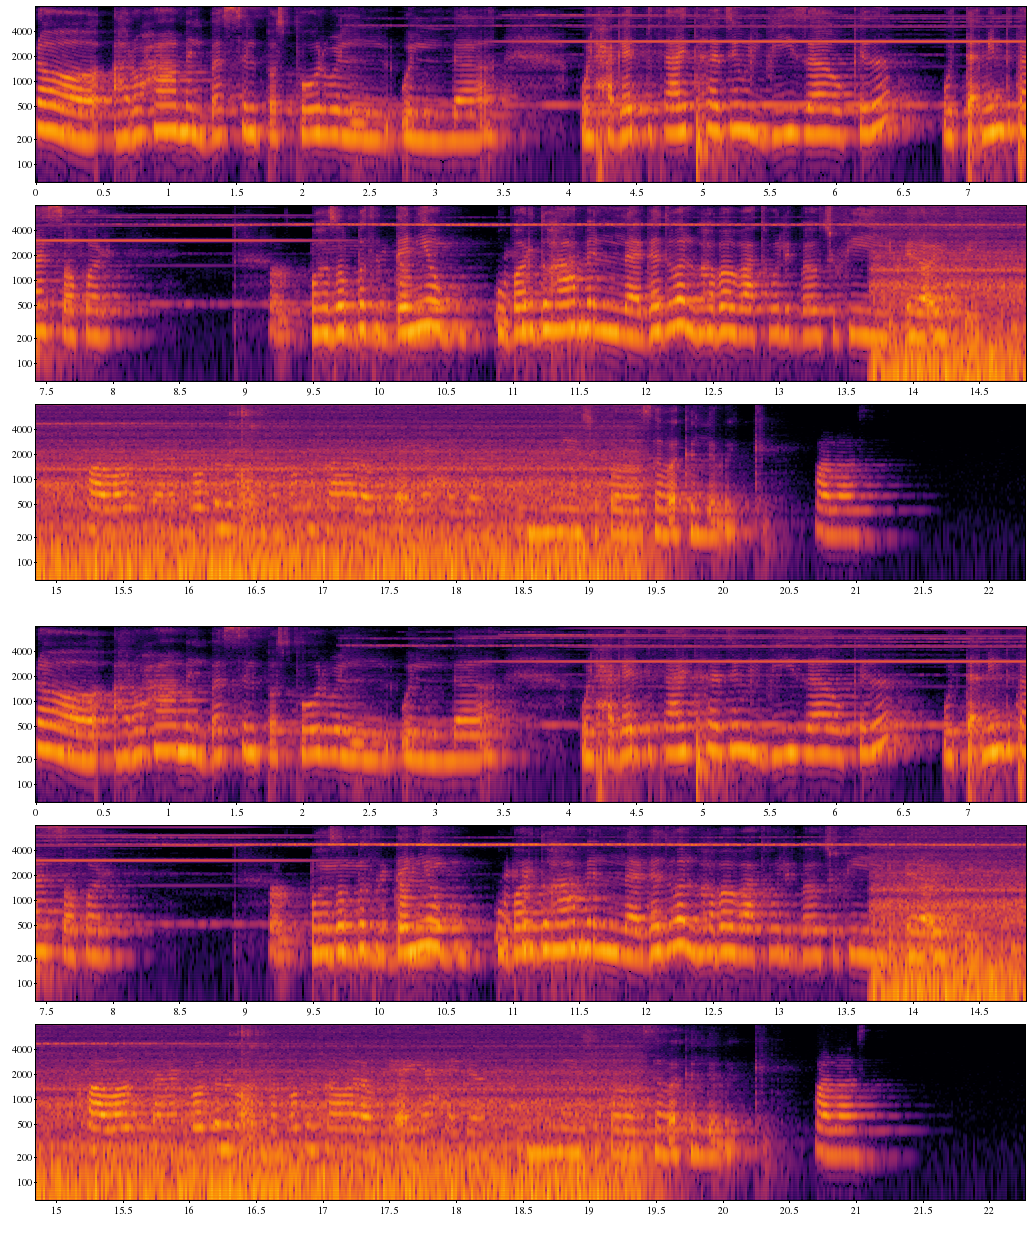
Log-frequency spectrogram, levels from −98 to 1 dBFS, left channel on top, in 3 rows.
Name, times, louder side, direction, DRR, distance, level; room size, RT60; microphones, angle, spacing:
voice 1, 0.0-6.4 6.8-8.0 9.5-10.6 10.9-14.5 18.4-20.3, left 1 dB, 30° left, 7 dB, 2.2 m, -25 dB
sound 1, 2.3-18.6, right 4 dB, 30° right, 7.7 m, -39 dB
sound 2, 3.2-9.8, left 1 dB, 55° right, 7.6 m, -39 dB
voice 2, 9.2-11.2 15.2-18.3 20.7-21.1, right 2 dB, 75° right, 7 dB, 2.4 m, -28 dB
sound 3, 13.7-19.4, equal, 10° left, 4.1 m, -26 dB
25.5 x 20.5 x 7.3 m, 0.75 s
head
